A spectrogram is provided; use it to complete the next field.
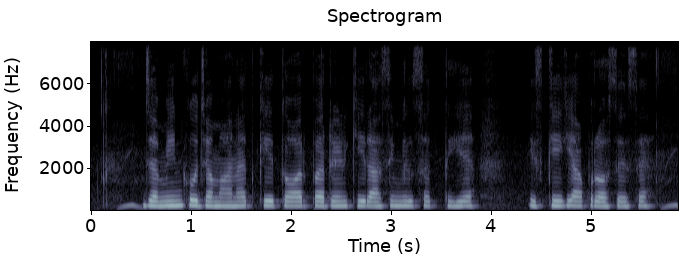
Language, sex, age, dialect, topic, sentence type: Hindi, female, 18-24, Garhwali, banking, question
